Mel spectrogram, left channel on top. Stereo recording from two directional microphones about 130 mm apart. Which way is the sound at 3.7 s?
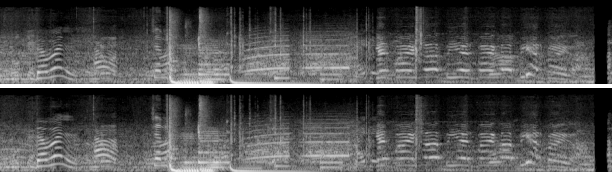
25° right (ahead or behind).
